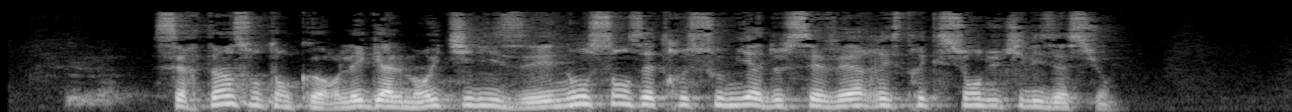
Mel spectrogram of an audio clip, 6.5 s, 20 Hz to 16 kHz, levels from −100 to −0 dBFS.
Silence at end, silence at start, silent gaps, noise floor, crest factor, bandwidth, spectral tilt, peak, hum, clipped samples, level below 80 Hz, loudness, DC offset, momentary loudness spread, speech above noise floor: 0.9 s; 0.35 s; none; -74 dBFS; 18 dB; 11.5 kHz; -6.5 dB/octave; -6 dBFS; none; under 0.1%; -60 dBFS; -24 LUFS; under 0.1%; 7 LU; 51 dB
